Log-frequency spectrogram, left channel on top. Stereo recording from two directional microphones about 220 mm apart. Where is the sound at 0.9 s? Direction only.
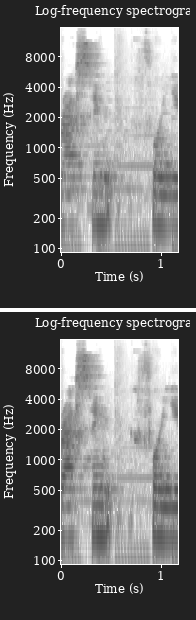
25° right (ahead or behind).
